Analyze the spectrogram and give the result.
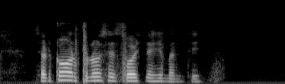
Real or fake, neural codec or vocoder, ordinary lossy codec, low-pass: real; none; AAC, 32 kbps; 7.2 kHz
